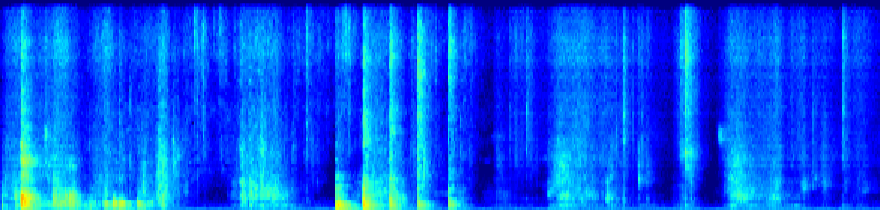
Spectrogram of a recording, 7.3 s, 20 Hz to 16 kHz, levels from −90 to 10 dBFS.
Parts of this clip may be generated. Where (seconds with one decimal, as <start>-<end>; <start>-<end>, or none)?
0.0-0.7; 4.1-7.3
